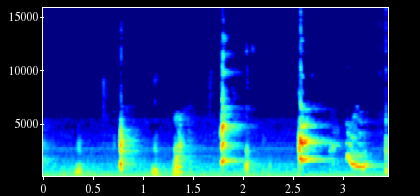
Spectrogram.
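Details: Pet grey parrot during its morning chatter session indoors: scattered squeaks, short harmonic whistles and speech-like warbles, with a bright rising whistle and a falling squeal near the end, separated by brief pauses.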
